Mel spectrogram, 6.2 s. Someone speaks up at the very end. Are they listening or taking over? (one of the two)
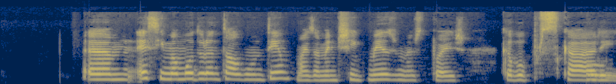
listening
